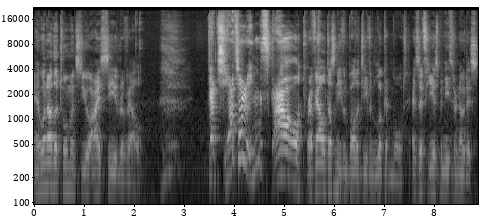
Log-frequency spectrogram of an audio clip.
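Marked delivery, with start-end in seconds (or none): 3.5-5.4 hammed-up, put-on witchy crone voice. Acting a scene, the speaker questions another character in a crone voice. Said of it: "Is my crone voice".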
